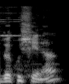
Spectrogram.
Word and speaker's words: Dué Cucina: The name of the company is Dué Cucina, and you said it right.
